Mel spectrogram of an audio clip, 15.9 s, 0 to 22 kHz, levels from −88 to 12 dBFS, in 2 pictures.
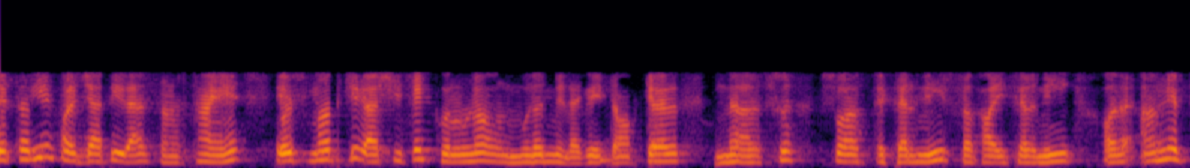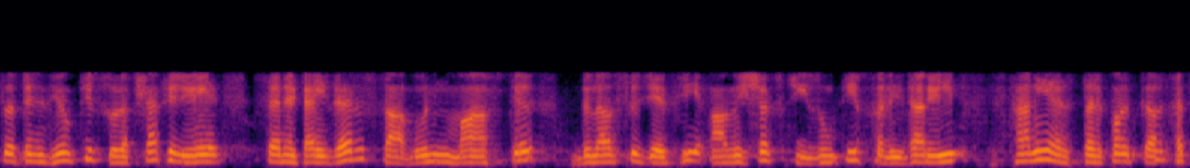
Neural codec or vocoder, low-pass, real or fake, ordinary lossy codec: codec, 16 kHz in and 24 kHz out, 0.6 kbps, FireRedTTS-2 codec; 3.6 kHz; fake; none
